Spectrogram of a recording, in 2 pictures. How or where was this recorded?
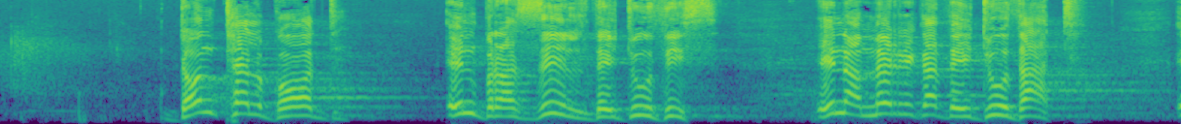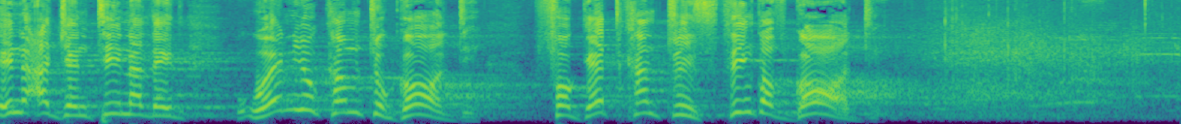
large echoing room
